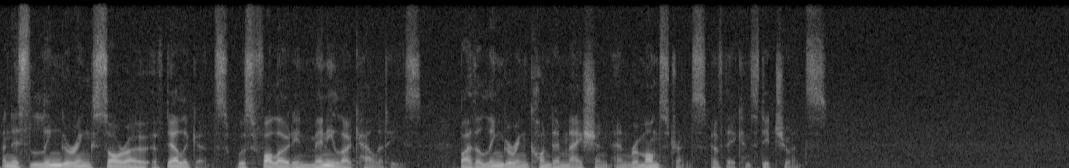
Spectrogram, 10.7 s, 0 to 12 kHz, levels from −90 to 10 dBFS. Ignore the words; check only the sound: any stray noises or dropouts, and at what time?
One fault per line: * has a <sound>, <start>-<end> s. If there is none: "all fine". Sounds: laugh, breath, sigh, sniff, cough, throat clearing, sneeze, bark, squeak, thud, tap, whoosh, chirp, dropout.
all fine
